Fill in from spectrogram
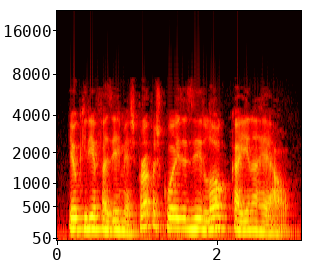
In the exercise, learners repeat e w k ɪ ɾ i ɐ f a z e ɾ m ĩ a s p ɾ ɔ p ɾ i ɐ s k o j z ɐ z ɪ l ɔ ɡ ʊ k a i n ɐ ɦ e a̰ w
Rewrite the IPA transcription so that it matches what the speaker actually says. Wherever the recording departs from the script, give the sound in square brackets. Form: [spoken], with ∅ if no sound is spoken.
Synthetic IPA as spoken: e w k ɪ ɾ i ɐ f a z e ɾ m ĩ [ɐ] s p ɾ ɔ p ɾ i ɐ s k o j z ɐ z ɪ l ɔ ɡ ʊ k a i n ɐ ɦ e a̰ w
